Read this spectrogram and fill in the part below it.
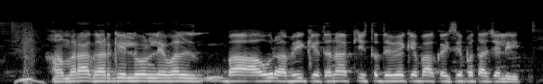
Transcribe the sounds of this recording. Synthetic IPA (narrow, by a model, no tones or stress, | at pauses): həmɾaɡʱəɾkeloːnleːʋəlbaɔːɾəbʱikeːt̪nakɪst̪d̪eʋekebaːkəɪsepət̪at͡ʃəliː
